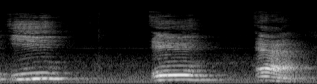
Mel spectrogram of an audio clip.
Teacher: এবার আসি ই, এ, এ, এই তিনটি উচ্চারণের সময় কি হয়? ওষ্ঠ প্রসারিত হয়ে যায়, তাই এই তিনটাকে আমরা বলছি প্রসারিত স্বর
